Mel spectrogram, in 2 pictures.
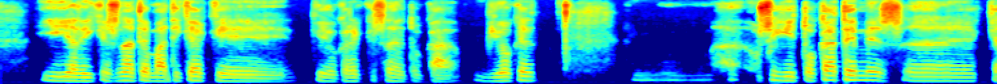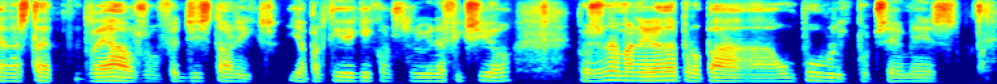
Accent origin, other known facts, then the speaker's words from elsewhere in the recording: Lleida, Catalonia, Spain; jo vinc d'una generació d'estudiar tot en castellà, i clar, jo les escric en català, però el meu català, doncs, una cosa el parlar i l'altra, i a més de Lleida també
